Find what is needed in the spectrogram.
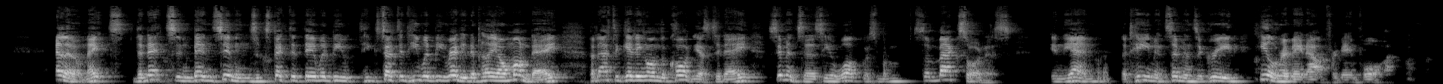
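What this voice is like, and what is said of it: Mock British accent, slipping. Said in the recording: “Read it in a British accent, please. ... You lost it towards the end ... I'm not good at accents.”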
